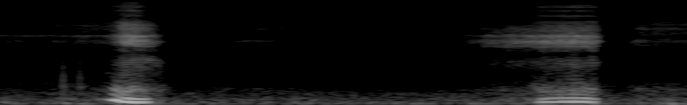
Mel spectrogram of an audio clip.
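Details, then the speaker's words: Two loud, low, buzzing snores with a quiet pause between from a sleeping female puppy after a day of play, snoring so intently her leg raises and ears wiggle; ordinary snoring. "She snores so intently that her leg raises up and her ears wiggle."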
